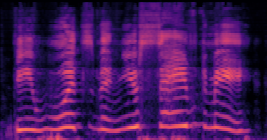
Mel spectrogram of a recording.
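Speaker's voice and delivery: very high, breathless, slow gasping, grateful. Voicing a rescued girl clawing out of a wolf: gasping, grateful girl.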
